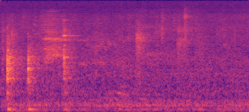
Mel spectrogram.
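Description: Wooden chopsticks knocking against a small ceramic dish: two sharp clicks in quick succession at the start, then a few lighter clinks.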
